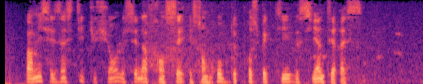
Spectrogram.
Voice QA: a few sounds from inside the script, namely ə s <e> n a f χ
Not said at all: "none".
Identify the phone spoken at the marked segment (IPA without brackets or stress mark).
e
